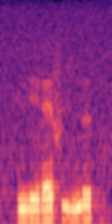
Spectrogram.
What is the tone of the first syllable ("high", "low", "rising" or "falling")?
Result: low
